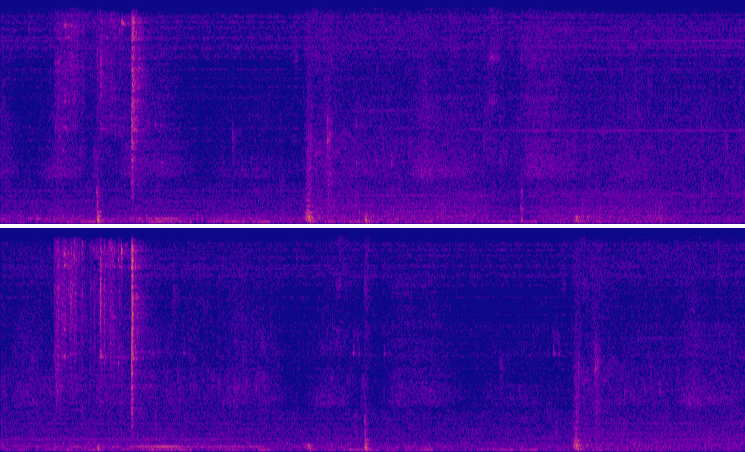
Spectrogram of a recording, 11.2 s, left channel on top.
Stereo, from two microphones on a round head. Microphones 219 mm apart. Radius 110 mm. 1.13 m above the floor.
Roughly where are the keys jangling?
Right.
